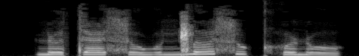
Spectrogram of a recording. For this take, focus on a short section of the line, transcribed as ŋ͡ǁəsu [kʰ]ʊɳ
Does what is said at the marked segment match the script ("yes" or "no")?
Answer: yes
